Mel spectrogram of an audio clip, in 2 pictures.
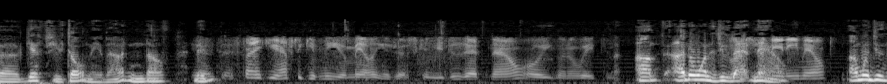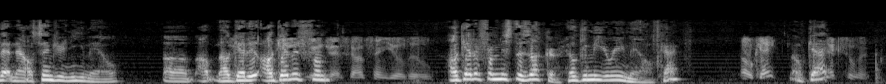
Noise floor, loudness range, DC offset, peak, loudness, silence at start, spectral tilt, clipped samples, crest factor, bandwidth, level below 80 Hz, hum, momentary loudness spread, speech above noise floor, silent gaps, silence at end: -50 dBFS; 11 LU; under 0.1%; 0 dBFS; -14 LUFS; 0 s; -6.5 dB/octave; under 0.1%; 14 dB; 8.6 kHz; -48 dBFS; none; 21 LU; 36 dB; none; 0.1 s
